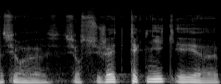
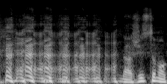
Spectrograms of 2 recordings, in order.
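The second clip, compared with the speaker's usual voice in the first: laughing through the words, slow and a bit higher; 5 semitones higher, much slower than usual. Real, not acted. Host still laughing at the guest's joke, laughing. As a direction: let the laugh carry the words.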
